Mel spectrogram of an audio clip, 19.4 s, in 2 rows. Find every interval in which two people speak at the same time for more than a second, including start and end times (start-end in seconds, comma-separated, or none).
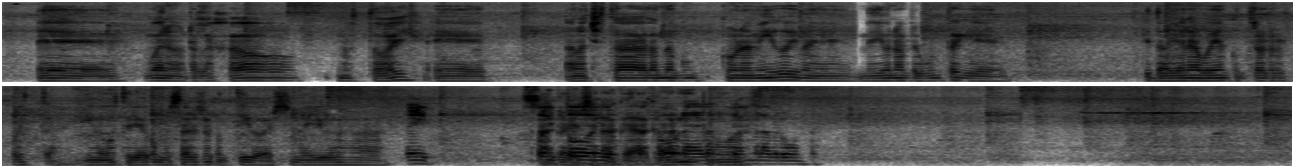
13.7-15.4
